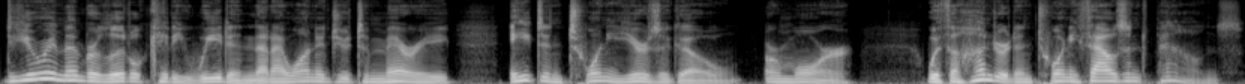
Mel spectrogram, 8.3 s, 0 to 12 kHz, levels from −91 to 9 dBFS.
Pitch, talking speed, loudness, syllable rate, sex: 125 Hz, 190 wpm, -18 LUFS, 5.3 syllables/s, male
